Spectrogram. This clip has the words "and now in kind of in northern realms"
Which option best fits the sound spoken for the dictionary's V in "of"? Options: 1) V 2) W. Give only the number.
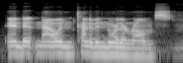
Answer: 1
